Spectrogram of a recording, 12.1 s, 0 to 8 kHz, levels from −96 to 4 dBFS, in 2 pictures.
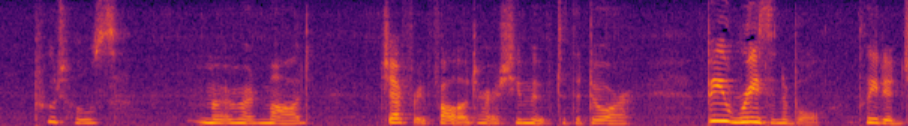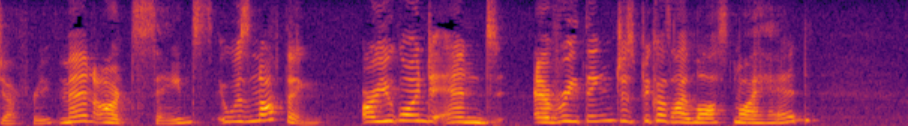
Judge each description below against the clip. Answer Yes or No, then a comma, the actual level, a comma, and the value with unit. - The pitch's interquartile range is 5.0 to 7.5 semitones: Yes, wide, 5.6 semitones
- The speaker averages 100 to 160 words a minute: No, average, 170 wpm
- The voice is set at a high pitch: Yes, very high, 260 Hz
